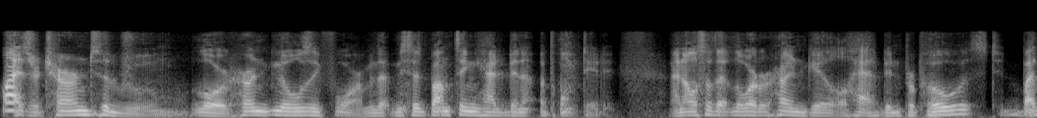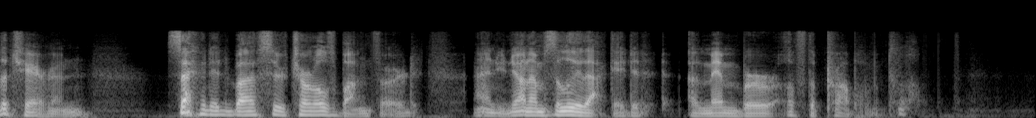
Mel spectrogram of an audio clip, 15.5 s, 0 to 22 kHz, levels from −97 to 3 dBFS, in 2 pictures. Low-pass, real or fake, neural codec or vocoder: 7.2 kHz; fake; codec, 16 kHz in and 24 kHz out, 0.4 kbps, LongCat-Audio-Codec, fine tuned four codebook decoder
